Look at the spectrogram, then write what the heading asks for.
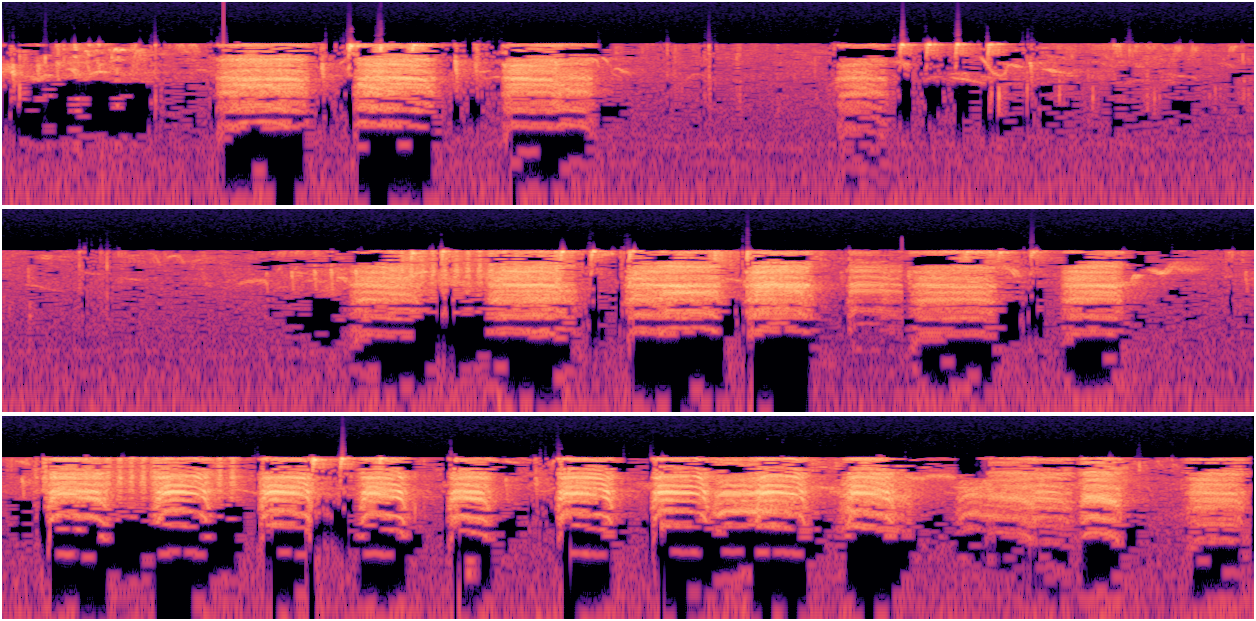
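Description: Harsh bird calls repeated in runs: three around two to four seconds in, then, after a quiet gap with a few faint clicks, a long run of many calls from about twelve seconds in onward.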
